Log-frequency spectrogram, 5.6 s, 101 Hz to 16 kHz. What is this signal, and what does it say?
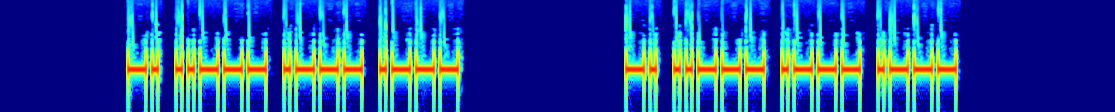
Morse code, heard as a keyed tone, about 40 wpm, 700 Hz. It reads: N2JJ N2JJ
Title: Call Signs Repeated 3x - 40wpm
